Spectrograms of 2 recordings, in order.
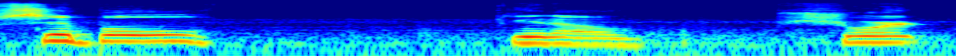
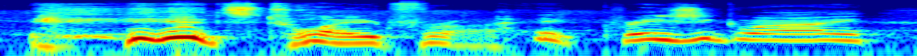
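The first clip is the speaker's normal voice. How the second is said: laughing; 6 semitones higher, 10 dB louder, much slower than usual. Real, not acted. Laughing about a crazy actor.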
